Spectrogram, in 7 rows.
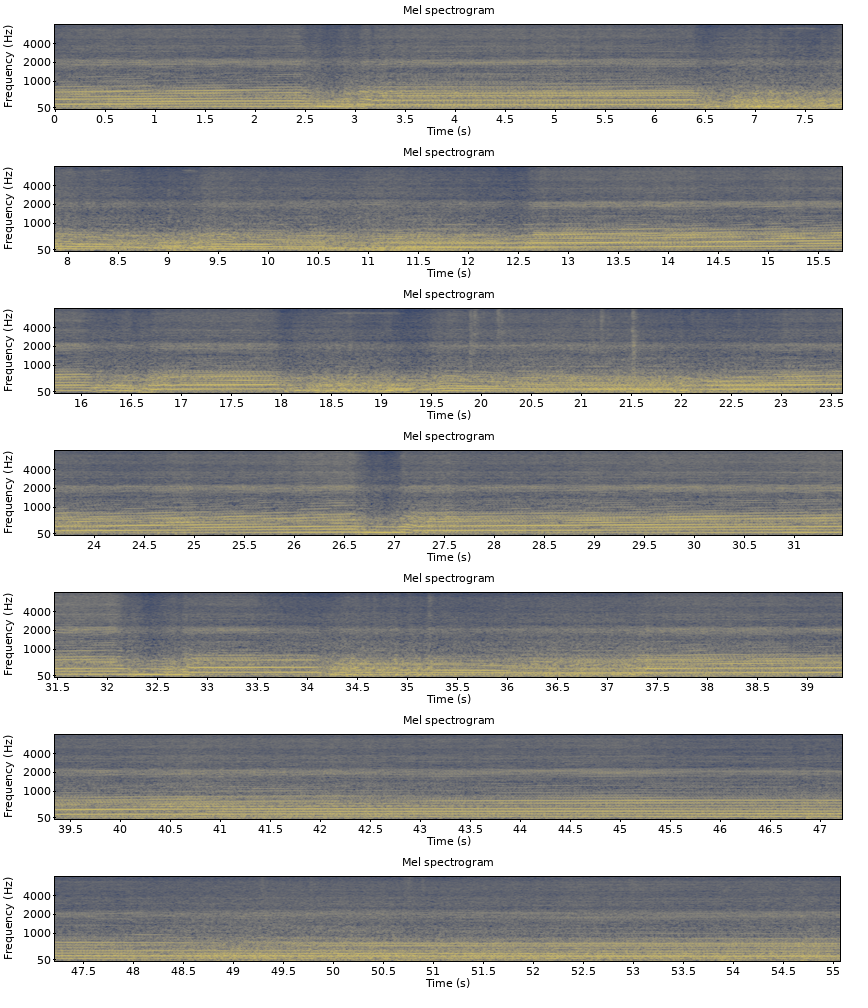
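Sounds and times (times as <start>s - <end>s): car engine revving: 0.0s - 55.0s
gear changes: 0.0s - 55.0s.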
